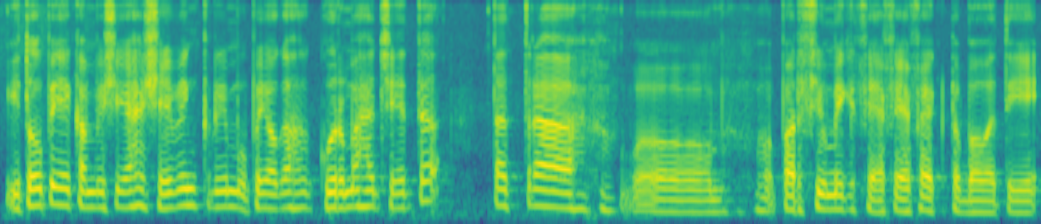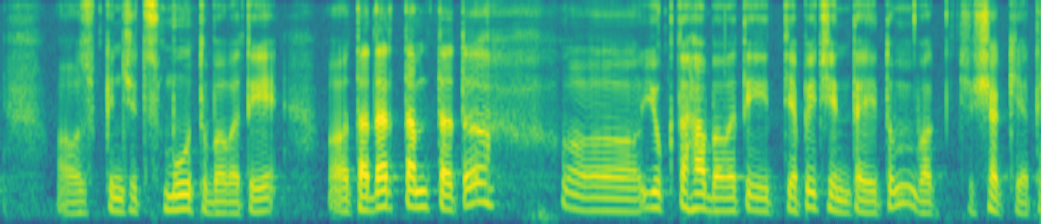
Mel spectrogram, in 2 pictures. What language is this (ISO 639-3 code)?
san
